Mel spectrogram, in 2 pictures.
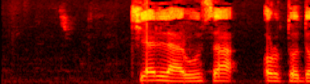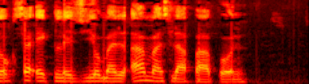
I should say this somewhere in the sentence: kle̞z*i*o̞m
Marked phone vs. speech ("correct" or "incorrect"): correct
